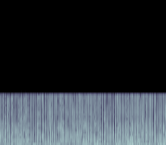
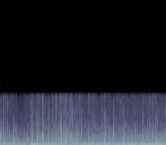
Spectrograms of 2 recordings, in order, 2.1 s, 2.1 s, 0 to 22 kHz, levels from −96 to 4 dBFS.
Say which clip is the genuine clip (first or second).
second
